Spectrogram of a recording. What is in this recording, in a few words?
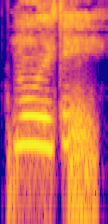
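"mlh2teh2", Proto-Indo-European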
